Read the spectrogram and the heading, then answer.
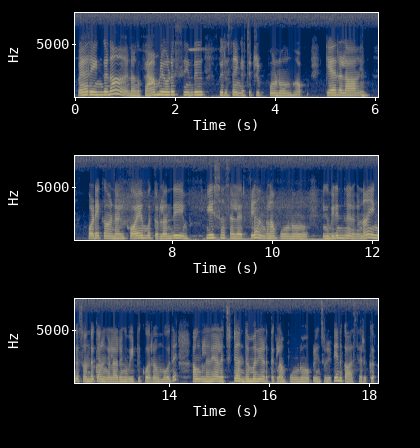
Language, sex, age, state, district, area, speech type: Tamil, female, 18-30, Tamil Nadu, Nagapattinam, rural, spontaneous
